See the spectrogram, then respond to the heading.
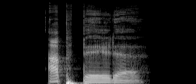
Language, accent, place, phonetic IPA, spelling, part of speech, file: German, Germany, Berlin, [ˈapˌbɪldə], abbilde, verb, De-abbilde.ogg
- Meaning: inflection of abbilden: 1. first-person singular dependent present 2. first/third-person singular dependent subjunctive I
